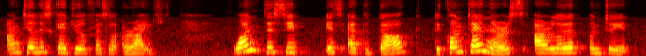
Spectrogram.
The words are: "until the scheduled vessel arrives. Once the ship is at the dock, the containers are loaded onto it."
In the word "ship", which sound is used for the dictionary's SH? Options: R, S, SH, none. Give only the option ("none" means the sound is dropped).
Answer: S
